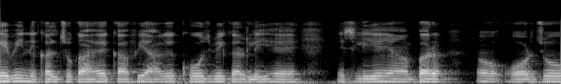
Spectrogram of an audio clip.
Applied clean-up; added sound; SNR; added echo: none; none; none; none.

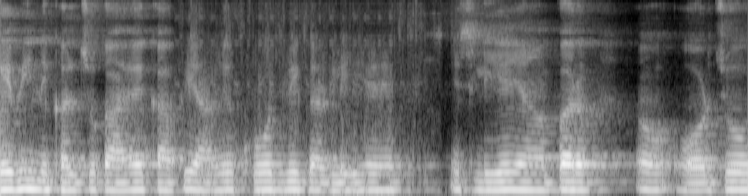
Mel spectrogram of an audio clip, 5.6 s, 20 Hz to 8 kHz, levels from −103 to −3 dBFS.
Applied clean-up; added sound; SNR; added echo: neural separator model SepFormer DNS4.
